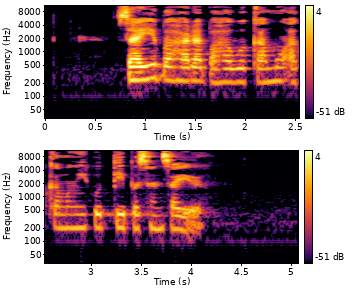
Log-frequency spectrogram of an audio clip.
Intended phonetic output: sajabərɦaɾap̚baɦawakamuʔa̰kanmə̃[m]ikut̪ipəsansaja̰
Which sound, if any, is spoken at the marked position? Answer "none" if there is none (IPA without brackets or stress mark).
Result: ŋ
